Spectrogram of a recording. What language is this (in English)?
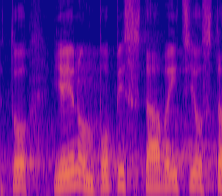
Czech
